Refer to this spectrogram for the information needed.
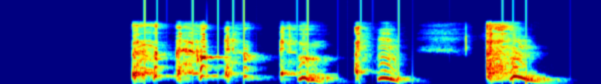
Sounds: Cough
